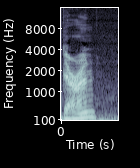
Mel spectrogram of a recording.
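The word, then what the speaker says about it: Darene: it's pronounced Dareen is pronounced Darren. How is Dareen pronounced Darren? It's D-A-R-E-N-E, and that's pronounced Darren.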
